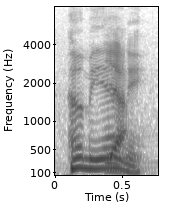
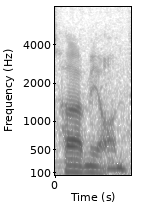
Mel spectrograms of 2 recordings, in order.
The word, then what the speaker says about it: Hermione: like, it's like fantasy, and the names are pronounced entirely Hermione, differently from how you famously. imagined? Hermione, of course.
